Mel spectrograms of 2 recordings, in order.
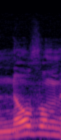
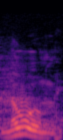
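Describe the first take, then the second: First: The middle consonant is a V sound. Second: The middle consonant is a W sound. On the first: The speaker calls it wrong. "all biblical scholars do" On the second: The speaker calls it right. "for those of you who know Latin better than most biblical scholars"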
